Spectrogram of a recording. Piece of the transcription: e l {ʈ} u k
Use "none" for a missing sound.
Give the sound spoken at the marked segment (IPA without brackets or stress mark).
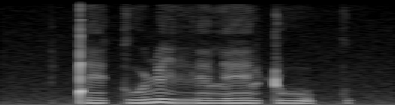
ʈ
